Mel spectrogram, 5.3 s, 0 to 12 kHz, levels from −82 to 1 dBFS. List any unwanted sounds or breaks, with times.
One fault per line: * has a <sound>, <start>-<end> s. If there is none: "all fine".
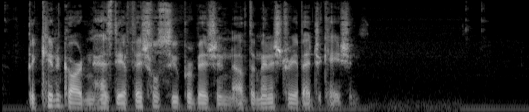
all fine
